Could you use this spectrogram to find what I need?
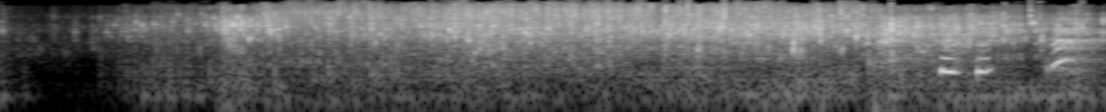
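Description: Hot water is poured over a person's body to rinse it, making a steady, soft splashing pour that runs for several seconds, with a few slightly louder splashes near the end.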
